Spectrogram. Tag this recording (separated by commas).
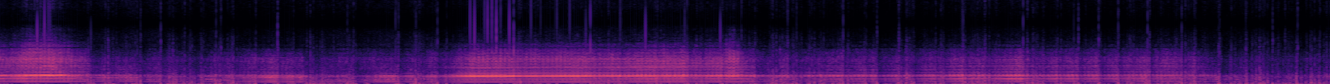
Flap, Crackle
